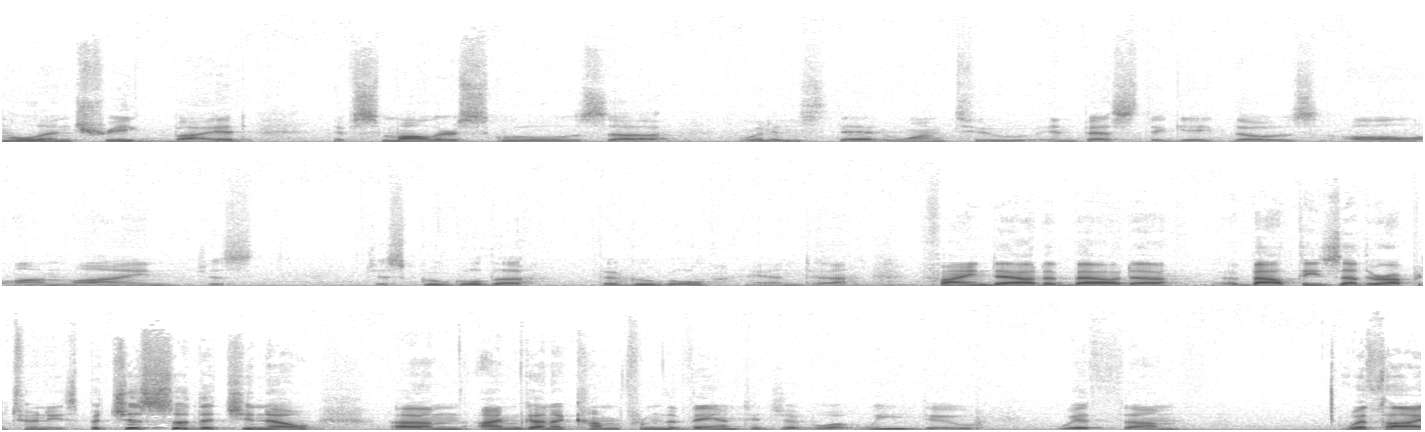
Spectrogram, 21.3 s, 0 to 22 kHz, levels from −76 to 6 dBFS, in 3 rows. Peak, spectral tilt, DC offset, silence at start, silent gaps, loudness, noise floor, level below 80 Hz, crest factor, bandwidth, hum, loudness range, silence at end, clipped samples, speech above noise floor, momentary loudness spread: -10 dBFS; -4.5 dB/octave; under 0.1%; 0 s; none; -33 LUFS; -53 dBFS; -56 dBFS; 24 dB; over 20 kHz; none; 9 LU; 0 s; under 0.1%; 20 dB; 18 LU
